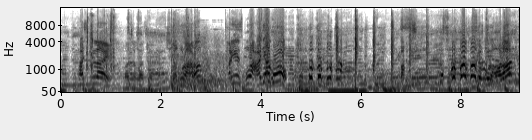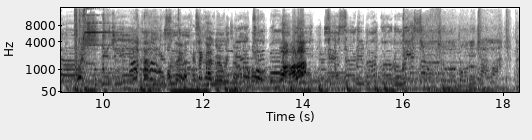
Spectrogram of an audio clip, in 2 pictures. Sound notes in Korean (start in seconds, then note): 5.8 짝짝짝짝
